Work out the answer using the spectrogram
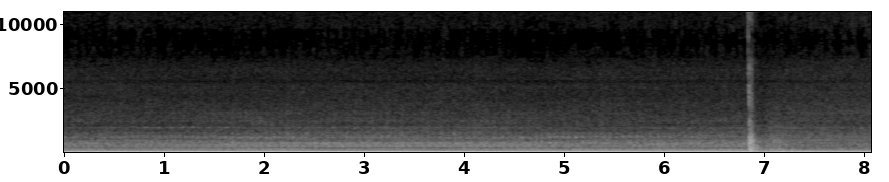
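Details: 2002 Chevrolet Corvette C5 Z06, stock LS6 5.7L aluminum-block V8 after start-up: smooth even low idle rumble with steady beat, no weird noises, lifter tick or rod knock. Normal idle.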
